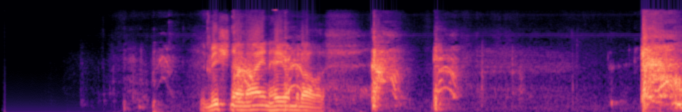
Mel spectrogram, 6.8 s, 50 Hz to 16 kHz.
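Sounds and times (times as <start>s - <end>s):
harsh coughs: 1.2s - 1.8s, 2.8s - 4.8s, 6.4s - 6.8s
speech: 2.0s - 3.5s.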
